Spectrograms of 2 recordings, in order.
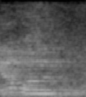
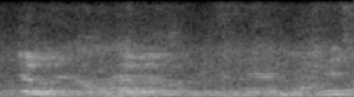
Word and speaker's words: uilleann: Yeah, say uilleann. So that's how you pronounce it. If you see someone write out uilleann pipes. Yes, uilleann.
